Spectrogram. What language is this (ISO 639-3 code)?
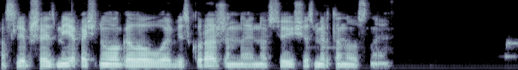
rus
